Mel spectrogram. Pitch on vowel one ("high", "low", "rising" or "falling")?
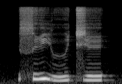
rising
